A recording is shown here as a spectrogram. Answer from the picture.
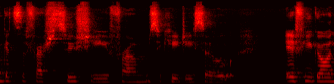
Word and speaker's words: Tsukiji: And then, as you can see, it's the Tsujuki Market, I believe. Is that how you say it? Tsukiji. Oh, Tsukiji.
